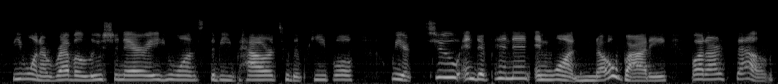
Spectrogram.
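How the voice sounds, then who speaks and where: A woman vlogging a direct-to-camera response, blunt and emphatic, posing pointed rhetorical questions. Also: medium pitch. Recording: dull lo-fi home video audio.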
